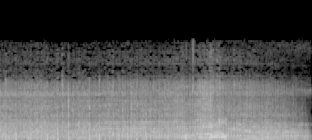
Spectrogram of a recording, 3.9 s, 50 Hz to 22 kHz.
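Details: 1970 Plymouth Satellite abandoned and unmoved since the early 1980s, first crank in 35 years: steady rapid chattering of the starter spinning the engine, pace quickening slightly, no firing strokes; starter sounds rough; cranks but does not start.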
